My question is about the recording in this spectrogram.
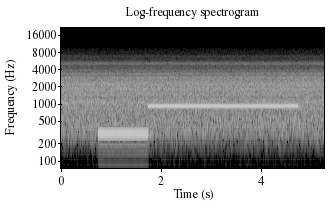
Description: Two-tone page, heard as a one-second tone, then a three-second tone, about 310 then 930 Hz, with radio hiss.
